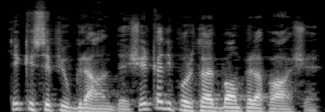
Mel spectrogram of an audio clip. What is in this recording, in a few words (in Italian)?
"porta r bon", crespinese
